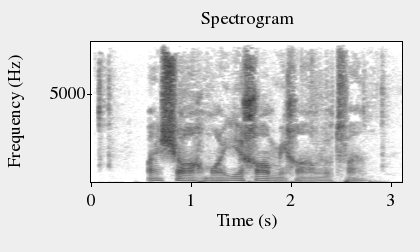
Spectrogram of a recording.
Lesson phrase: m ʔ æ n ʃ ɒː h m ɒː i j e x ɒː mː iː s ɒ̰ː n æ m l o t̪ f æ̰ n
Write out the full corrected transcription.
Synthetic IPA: m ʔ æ n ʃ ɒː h m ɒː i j e x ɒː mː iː x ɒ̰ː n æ m l o t̪ f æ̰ n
